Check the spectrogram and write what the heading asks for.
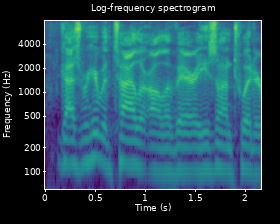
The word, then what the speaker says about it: Oliveira: Guys, we're here with Tyler Oliveira. Did I pronounce that right?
